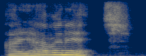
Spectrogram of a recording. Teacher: Como esse E não é pronunciado, a palavra termina com som de V, have. E esse V emenda com o N.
